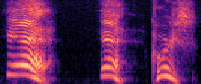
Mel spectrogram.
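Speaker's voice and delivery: very high, breezy yes; cocky stepdad. Retold or imitated. Stepdad assuring the customer, very high and breezy. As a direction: toss it off like it's nothing. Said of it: "He's like".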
